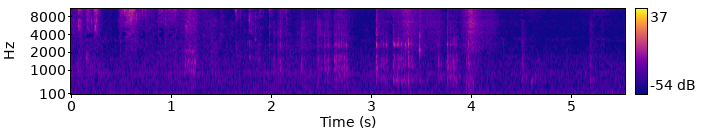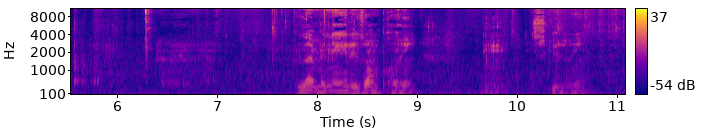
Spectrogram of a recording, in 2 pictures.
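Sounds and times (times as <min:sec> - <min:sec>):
man chewing: 0:00.0 - 0:02.6.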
